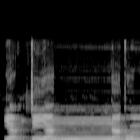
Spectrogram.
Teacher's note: Mim sukun bertemu mim. Kita masukkan mim yang pertama kepada mim yang kedua. Kemudian disertai dengungan ya.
